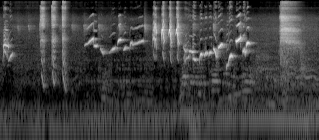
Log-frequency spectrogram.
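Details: White-rumped shama (Murai Aceh) singing while showing off: sharp vertical chips, then a run of varied rising and falling whistles, a burst of rapid clicking notes and slurred phrases, ending in a brief noisy rush; steady low hum underneath.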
